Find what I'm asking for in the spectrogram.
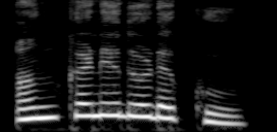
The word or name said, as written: ಅಂಕಣೆದೊಡಕು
